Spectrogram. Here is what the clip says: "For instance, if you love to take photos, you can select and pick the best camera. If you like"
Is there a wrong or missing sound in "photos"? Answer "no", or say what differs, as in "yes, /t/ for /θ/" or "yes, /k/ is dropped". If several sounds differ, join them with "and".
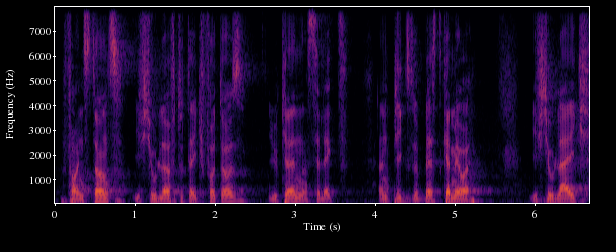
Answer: no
